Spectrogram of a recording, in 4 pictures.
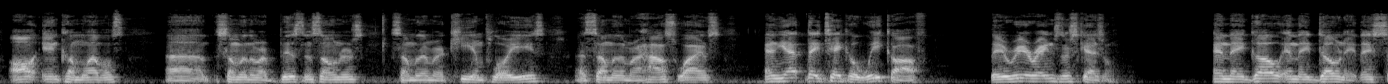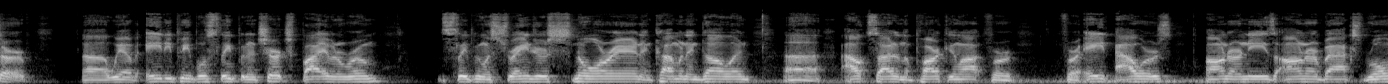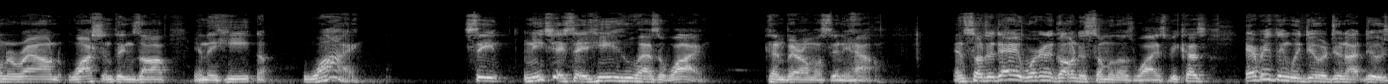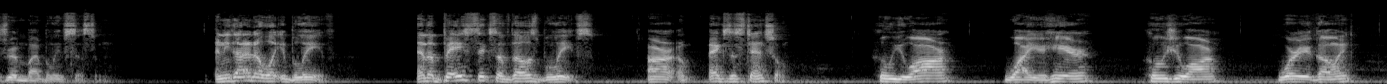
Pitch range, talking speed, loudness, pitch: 115-135 Hz, 165 wpm, -17 LUFS, 120 Hz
